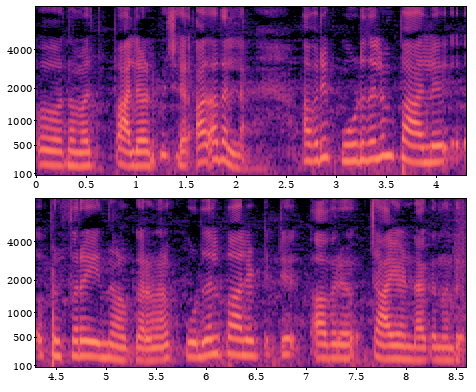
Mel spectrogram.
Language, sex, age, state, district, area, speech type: Malayalam, female, 18-30, Kerala, Kasaragod, rural, spontaneous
